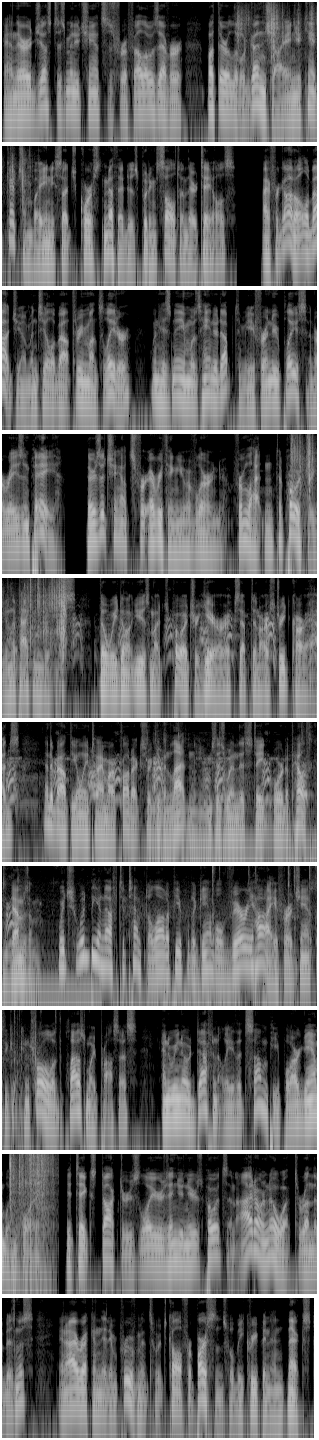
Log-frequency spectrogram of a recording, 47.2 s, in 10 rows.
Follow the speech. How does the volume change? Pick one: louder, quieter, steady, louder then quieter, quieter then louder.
steady.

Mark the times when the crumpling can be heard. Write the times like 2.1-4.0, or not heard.
3.5-5.2, 18.4-19.9, 37.9-38.6.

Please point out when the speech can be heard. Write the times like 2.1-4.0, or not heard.
0.0-47.1.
